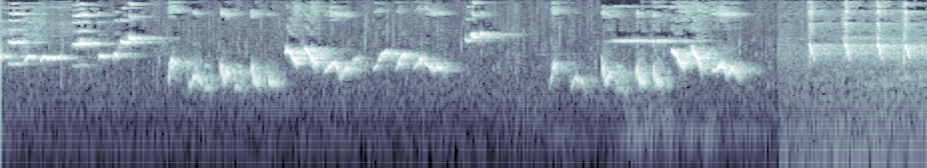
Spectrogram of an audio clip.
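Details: White-rumped shama singing in the wild forest-voice style, used for training song: varied clear whistled phrases, some rising and falling, mixed with rapid slurred trills, ending in a harsher buzzy burst of repeated notes.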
